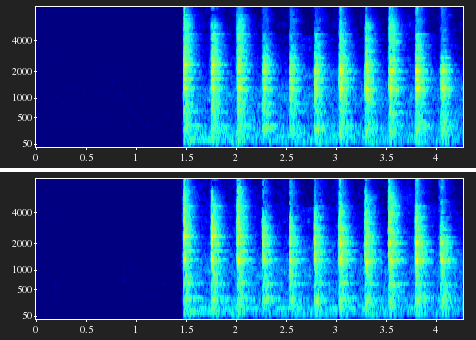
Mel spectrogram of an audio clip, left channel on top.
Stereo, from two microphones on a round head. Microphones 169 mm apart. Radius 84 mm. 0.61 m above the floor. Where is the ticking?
65° right (ahead or behind), 2 m.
